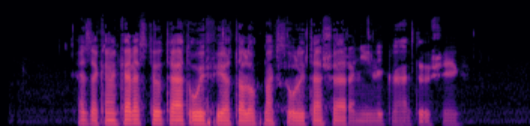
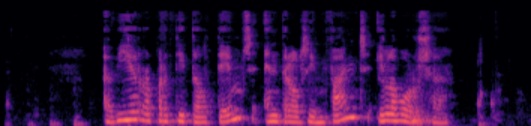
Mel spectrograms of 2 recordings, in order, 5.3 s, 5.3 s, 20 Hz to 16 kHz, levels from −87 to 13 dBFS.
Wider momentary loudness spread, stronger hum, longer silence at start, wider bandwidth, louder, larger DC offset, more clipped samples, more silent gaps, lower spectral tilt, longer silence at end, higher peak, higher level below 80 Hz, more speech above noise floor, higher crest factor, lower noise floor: first, 13 LU vs 8 LU; neither; about the same, 0.8 s vs 0.75 s; second, 9.8 kHz vs 11.5 kHz; second, -28 LUFS vs -25 LUFS; neither; neither; neither; about the same, -5.5 dB/octave vs -6.5 dB/octave; first, 0.75 s vs 0.4 s; first, -4 dBFS vs -12 dBFS; about the same, -60 dBFS vs -58 dBFS; first, 42 dB vs 30 dB; first, 24 dB vs 14 dB; first, -69 dBFS vs -54 dBFS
